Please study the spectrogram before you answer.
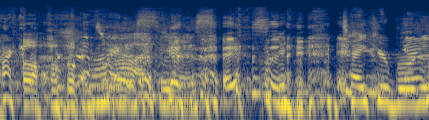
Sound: laughing

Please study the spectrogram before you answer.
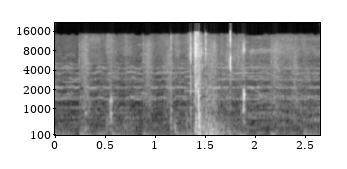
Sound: door slam #2

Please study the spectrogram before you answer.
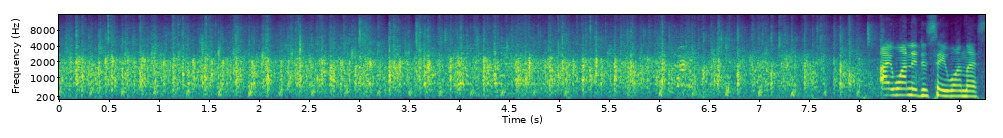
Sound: applause

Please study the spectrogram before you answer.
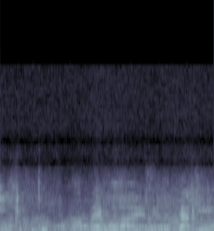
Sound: sailors chattering

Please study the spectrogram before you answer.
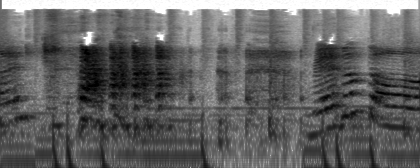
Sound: laughter

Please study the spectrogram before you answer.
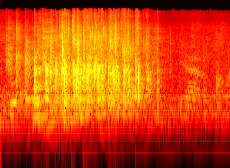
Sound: audience applauds

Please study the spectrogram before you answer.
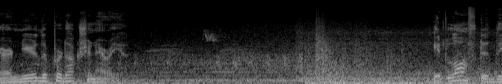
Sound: sound of explosion

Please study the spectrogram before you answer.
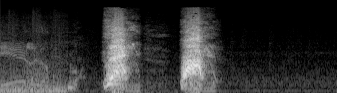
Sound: sneezing loudly

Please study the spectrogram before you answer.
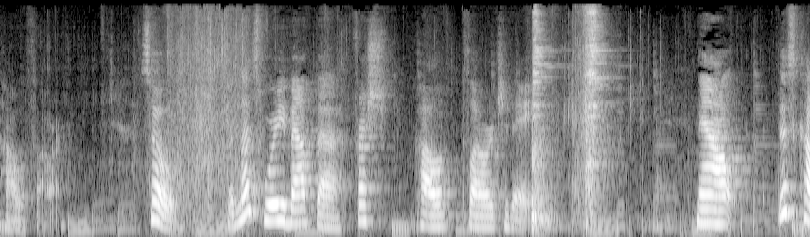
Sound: metal ringing

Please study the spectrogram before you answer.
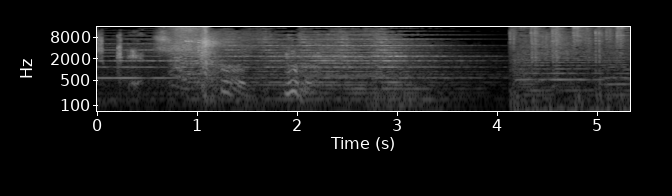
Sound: groaning

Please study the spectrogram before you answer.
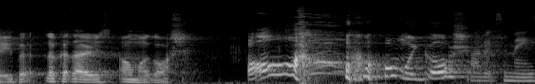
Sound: laughs

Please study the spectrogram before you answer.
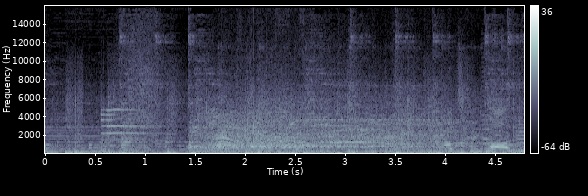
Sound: crowd cheering

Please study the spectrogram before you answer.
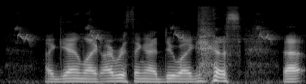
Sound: laughs

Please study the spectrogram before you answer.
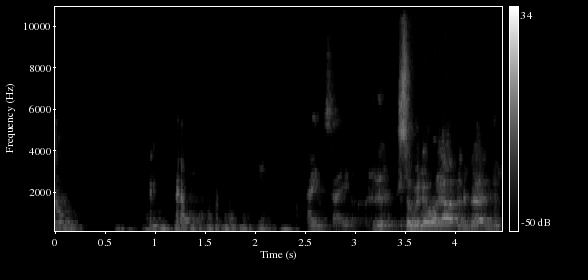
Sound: giggling

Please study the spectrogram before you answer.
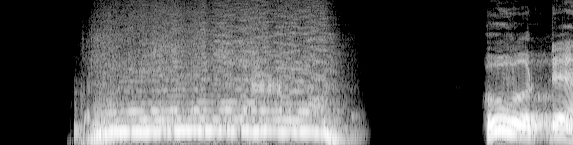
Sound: howl

